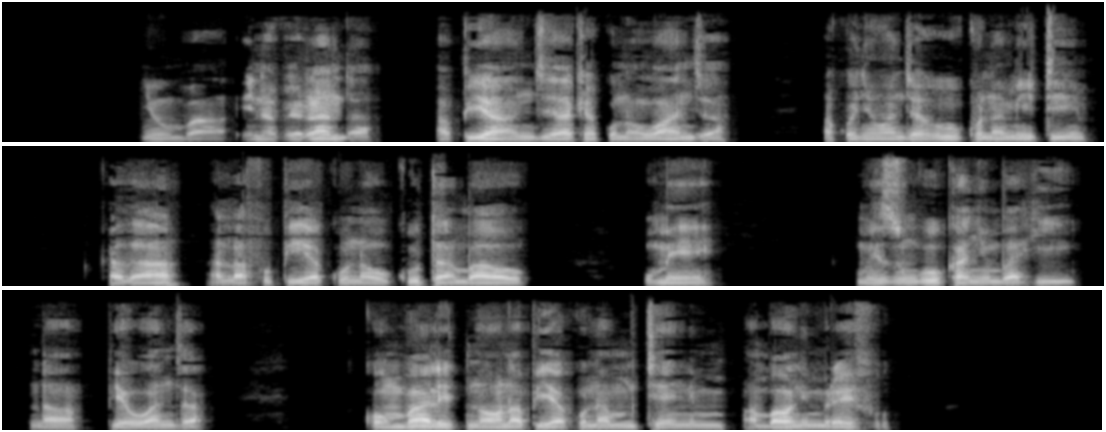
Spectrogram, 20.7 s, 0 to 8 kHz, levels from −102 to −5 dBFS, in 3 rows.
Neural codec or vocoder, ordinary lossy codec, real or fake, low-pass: none; AAC, 32 kbps; real; 7.2 kHz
